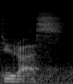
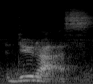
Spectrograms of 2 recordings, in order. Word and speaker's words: Duras: Apparently, if I had checked the Wikipedia entry of this author, I would have known the pronunciation was Duras, not Dura.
